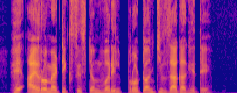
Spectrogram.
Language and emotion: Marathi, neutral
